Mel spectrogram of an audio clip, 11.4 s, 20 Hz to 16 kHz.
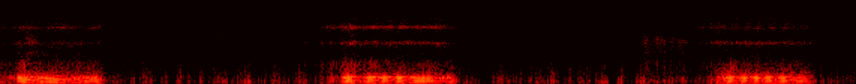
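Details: An adult man snoring while wearing a mask: three loud rattling snores about every four and a half seconds, roughly 13 breaths a minute, with quiet breathing between.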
